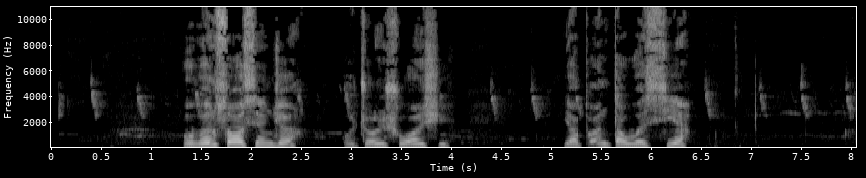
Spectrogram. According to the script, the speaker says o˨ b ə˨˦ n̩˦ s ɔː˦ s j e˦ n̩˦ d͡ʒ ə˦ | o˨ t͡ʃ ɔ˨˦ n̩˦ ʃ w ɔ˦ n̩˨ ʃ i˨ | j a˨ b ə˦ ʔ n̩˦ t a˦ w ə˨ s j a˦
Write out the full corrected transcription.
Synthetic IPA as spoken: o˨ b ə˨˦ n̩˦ s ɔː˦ s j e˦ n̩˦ d͡ʒ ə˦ | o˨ t͡ʃ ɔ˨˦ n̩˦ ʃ w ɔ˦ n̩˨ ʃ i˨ | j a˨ p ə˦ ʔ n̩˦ t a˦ w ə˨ s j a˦

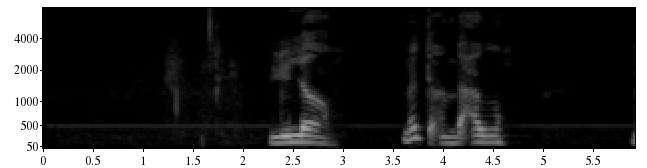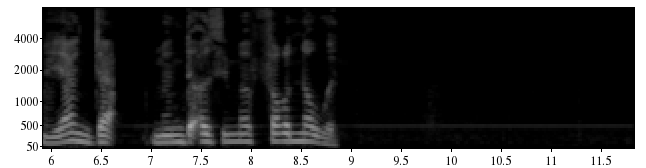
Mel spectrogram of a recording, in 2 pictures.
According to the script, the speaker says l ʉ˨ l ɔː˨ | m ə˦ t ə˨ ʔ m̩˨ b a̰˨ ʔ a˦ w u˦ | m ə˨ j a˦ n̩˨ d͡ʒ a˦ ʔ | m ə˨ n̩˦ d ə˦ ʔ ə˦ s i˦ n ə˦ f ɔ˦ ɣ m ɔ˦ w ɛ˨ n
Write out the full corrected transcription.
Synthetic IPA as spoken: l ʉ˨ l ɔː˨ | m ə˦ t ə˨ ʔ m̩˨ b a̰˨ ʔ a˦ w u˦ | m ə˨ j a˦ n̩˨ d͡ʒ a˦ ʔ | m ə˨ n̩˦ d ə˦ ʔ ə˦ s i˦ m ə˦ f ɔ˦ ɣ n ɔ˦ w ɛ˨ n

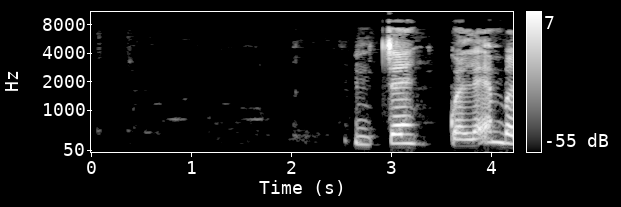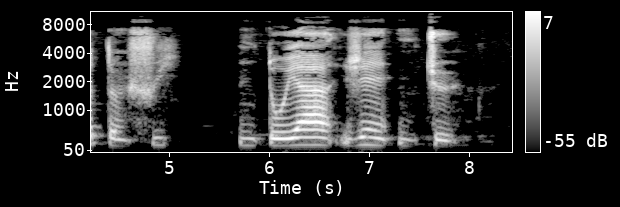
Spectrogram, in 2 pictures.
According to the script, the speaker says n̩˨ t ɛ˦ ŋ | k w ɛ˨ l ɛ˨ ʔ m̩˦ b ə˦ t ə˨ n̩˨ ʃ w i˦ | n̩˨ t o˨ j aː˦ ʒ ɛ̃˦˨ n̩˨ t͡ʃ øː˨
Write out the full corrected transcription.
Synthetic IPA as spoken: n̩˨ t͡s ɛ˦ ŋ | k w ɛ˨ l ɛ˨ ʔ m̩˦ b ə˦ t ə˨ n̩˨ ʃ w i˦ | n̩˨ t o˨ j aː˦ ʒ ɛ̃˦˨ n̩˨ t͡ʃ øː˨

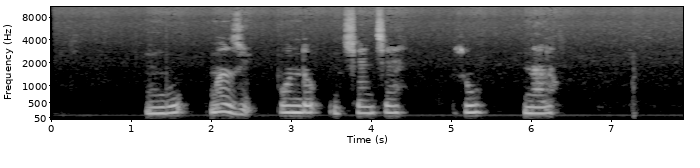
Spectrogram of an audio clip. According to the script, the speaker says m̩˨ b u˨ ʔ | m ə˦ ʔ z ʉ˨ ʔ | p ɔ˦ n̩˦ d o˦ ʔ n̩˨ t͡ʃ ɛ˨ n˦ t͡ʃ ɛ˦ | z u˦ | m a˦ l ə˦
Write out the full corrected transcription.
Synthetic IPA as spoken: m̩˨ b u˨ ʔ | m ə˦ z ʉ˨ ʔ | p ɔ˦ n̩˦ d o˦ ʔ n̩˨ t͡ʃ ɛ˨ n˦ t͡ʃ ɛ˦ | z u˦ | n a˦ l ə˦

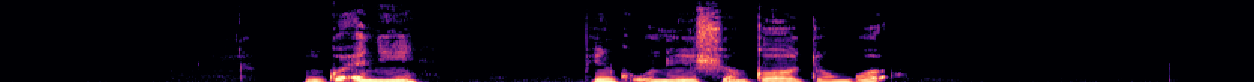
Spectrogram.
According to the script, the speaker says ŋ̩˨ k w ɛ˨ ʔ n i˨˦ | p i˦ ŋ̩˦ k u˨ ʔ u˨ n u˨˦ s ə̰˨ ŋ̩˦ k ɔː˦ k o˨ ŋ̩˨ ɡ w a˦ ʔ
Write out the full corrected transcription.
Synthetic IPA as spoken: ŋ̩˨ k w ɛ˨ ʔ n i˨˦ | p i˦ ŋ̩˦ k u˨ ʔ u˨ n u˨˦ ʃ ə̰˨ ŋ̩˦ k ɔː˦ t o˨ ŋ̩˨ ɡ w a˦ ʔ

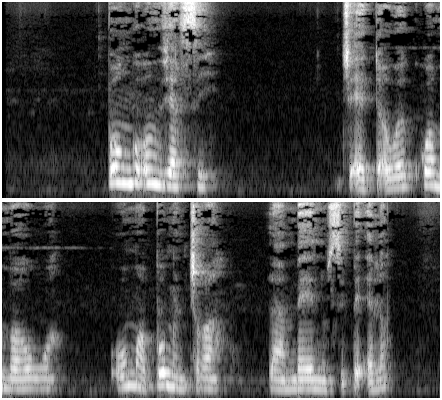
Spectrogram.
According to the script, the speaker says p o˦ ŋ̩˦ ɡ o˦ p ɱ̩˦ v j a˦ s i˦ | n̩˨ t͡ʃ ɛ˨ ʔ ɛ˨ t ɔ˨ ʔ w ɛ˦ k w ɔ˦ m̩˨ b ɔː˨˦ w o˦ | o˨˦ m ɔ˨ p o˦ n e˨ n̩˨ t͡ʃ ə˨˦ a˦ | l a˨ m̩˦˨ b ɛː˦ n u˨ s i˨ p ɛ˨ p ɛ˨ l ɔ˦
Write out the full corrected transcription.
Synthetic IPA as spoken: p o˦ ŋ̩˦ ɡ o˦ ʔ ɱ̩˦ v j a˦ s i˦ | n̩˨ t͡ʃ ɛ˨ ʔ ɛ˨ t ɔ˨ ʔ w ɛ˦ k w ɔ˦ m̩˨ b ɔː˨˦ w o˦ | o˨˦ m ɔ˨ p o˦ m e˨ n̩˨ t͡ʃ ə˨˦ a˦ | l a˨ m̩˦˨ b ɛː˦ n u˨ s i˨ p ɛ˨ ʔ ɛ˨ l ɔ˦

